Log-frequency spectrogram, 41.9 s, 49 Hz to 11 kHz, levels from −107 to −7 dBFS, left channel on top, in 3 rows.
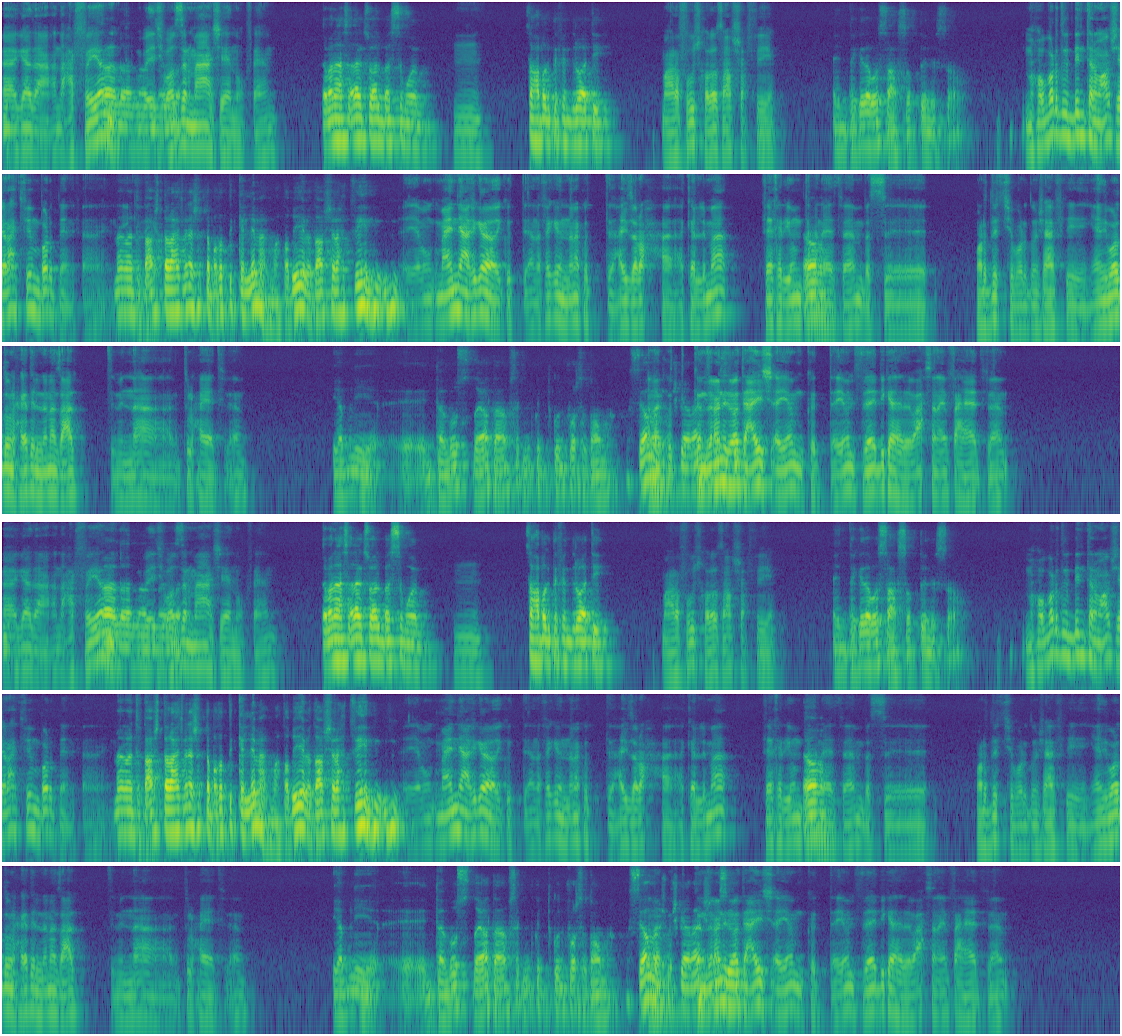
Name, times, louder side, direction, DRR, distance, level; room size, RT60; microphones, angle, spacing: voice 1, 0.0-3.4 5.6-6.0 8.2-9.7 12.8-15.8 19.0-23.1 23.5-25.5 26.2-28.9 29.3-31.0 36.0-36.3 36.6-40.5, left 3 dB, 65° left, 0.6 m, -32 dB
voice 2, 1.2-2.2 4.0-5.3 6.6-7.5 10.4-12.0 15.4-19.0 24.0-24.3 32.1-37.2, right 2 dB, 55° right, 1.7 m, -27 dB
23.0 x 19.0 x 2.6 m
head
